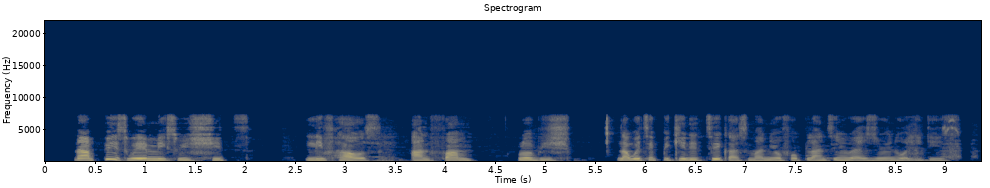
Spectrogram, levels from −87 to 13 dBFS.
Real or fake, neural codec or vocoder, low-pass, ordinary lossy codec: real; none; 7.2 kHz; none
